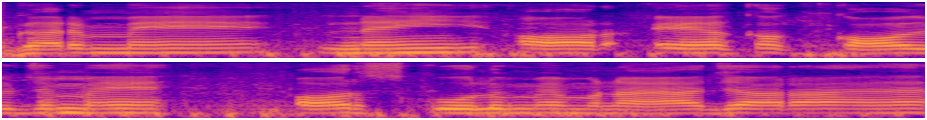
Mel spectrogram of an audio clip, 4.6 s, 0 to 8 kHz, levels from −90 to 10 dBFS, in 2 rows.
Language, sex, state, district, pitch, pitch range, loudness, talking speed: Hindi, male, Punjab, Fazilka, 185 Hz, 175-185 Hz, -15 LUFS, 180 wpm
